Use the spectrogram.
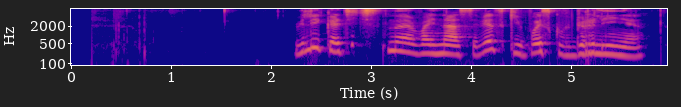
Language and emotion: Russian, positive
